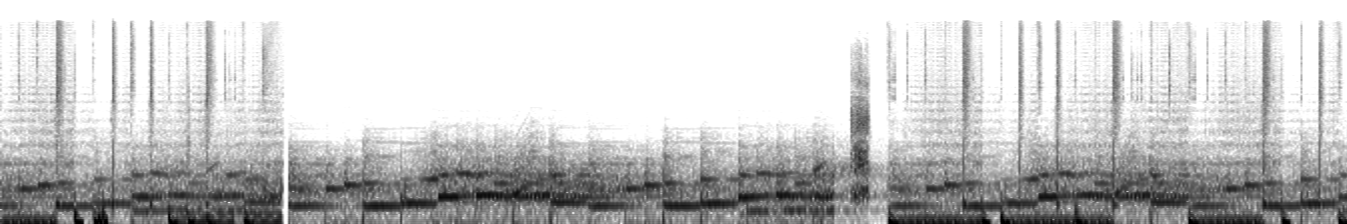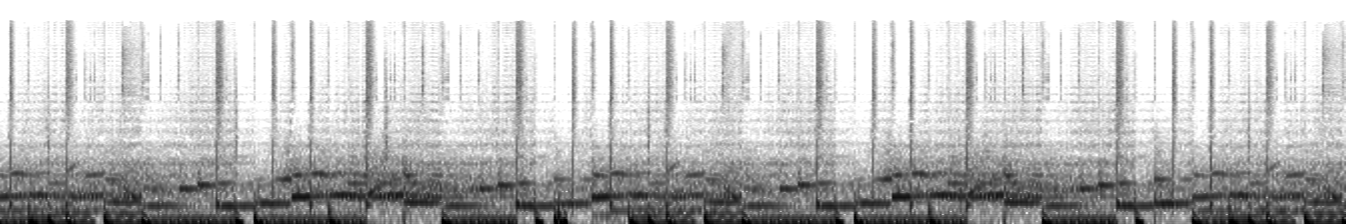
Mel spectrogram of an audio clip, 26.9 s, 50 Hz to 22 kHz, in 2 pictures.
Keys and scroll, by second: 2.4 typing, 3.9 typing, 8.0 ctrl+-, 11.7 ], 19.3 ctrl+-, 19.8 space, 23.6 space, 26.3 space.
